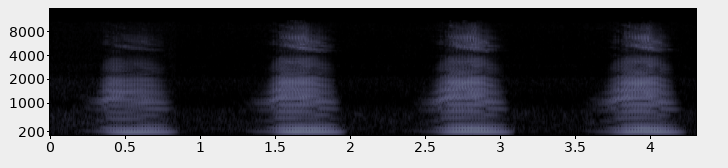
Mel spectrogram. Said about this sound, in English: I started researching local frog species and their calls to try and identify what kind of frogs were in the neighborhood. Red-legged frog? Okay, wasn't that one. Let's try the bullfrog.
